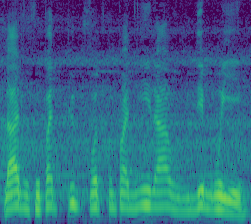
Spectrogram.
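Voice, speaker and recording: A man's voice: mid-range voice, fast, noisy background, natural voice. A man voicing an irate airline passenger in a homemade toy-figure film, complaining indignantly and repeating himself.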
